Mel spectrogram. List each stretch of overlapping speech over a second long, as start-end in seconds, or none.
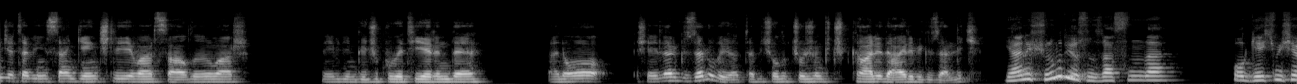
none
